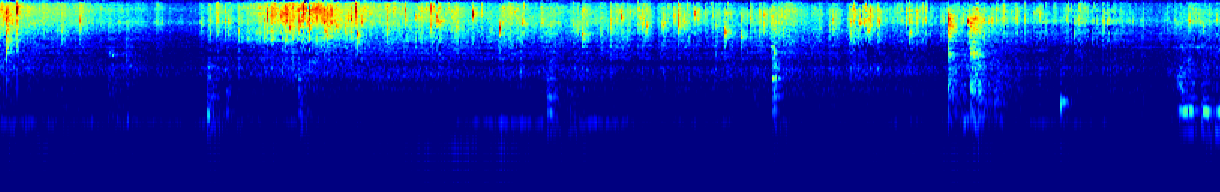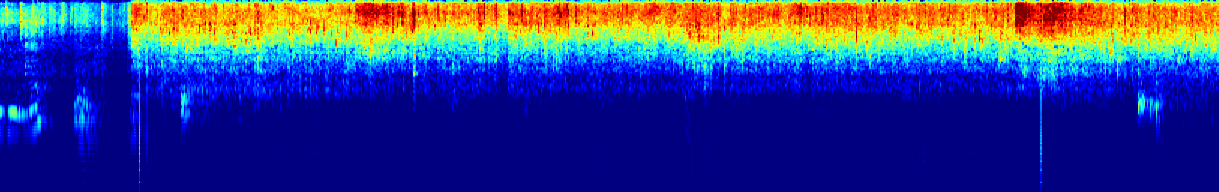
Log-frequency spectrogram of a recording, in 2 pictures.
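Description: Whole cumin and potatoes fry in oil for a raw banana and potato curry, a steady close sizzle broken by stirring clatter, then swelling into a loud, continuous hiss of frying that carries on to the end.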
